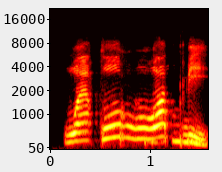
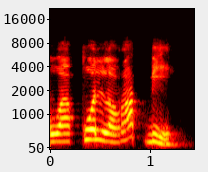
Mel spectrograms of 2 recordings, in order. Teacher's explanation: Nah, jadi nggak wa qul rabbi. Nah, semuanya lamnya melebur ke huruf ra. Seolah-olah si lam ini nggak ada. Langsung ke ra.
